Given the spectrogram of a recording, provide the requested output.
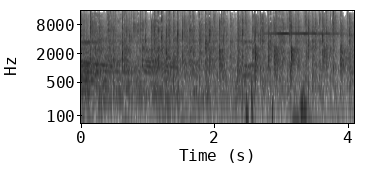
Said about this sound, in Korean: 큰 박수로 맞이해 주세요. 박수!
